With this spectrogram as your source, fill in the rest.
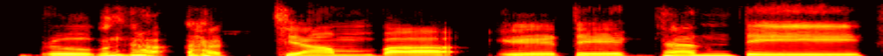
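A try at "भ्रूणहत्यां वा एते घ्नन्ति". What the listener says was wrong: ఏం లేదు సార్, చాలా తెలుగు సారు. భ్రూణ హ గట్టిగా నొక్కండి. భ్రూణ హత్యాంబా భ్రూణ హత్యాంబా ఏతే ఘ్నంతి. హత్యా దీర్ఘం చెప్పాలి. భ్రూణ హత్యాంబా భ్రూణ హత్యాంబా హత్యాంబా.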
